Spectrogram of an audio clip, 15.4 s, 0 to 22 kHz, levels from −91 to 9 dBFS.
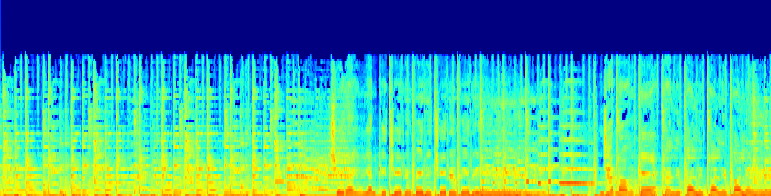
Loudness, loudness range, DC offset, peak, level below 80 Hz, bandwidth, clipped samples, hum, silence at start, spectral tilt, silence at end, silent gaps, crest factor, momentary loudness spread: -15 LUFS; 3 LU; under 0.1%; -2 dBFS; -22 dBFS; 16.5 kHz; under 0.1%; none; 0 s; -4.5 dB/octave; 0 s; none; 12 dB; 5 LU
